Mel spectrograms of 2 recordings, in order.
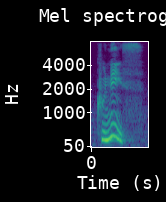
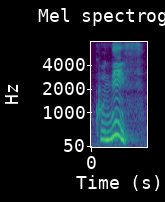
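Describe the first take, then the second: First: The word is said in a shortened, clipped form. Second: The word is said in a shortened, clipped form.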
